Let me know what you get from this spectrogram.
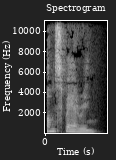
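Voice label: "unsparing", British English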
